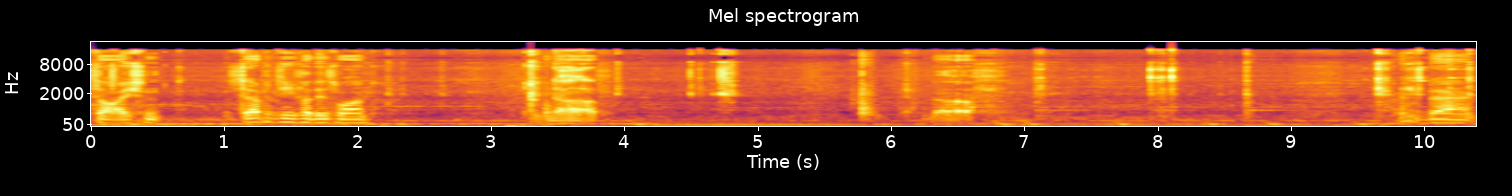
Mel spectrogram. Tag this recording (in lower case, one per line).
speech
